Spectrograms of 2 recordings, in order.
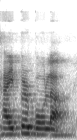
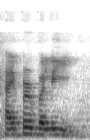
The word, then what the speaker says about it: hyperbole: p o l e that is hyperbola but we call it sometimes but it is not hyper just you know bola or it is like hyperbully hyperbully even though I'm confused with the just because always I call it like hyperbola or something like that but it is hyperbole so try to just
